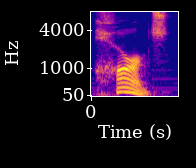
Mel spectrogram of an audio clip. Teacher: hurts,重度卷舌，整个舌身往回卷，卷到极限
